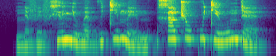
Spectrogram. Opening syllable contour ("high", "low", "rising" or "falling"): low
